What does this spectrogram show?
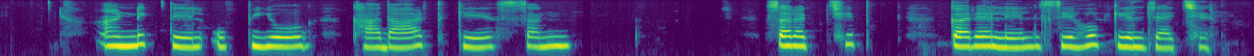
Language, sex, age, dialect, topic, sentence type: Maithili, female, 18-24, Eastern / Thethi, agriculture, statement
